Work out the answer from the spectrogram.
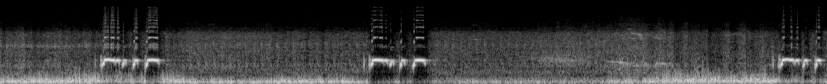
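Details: Zebra dove song repeated three times, each burst a rapid string of three to four clipped cooing notes, spaced roughly three seconds apart, with continuous low rumbling noise behind.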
